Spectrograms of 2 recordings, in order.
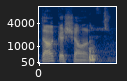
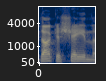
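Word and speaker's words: Danke Schoen: He started out with Donkashon. – Yeah, yeah. – Pronouncing it Donkashane, though, because we're Americans and we pronounce everything wrong.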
